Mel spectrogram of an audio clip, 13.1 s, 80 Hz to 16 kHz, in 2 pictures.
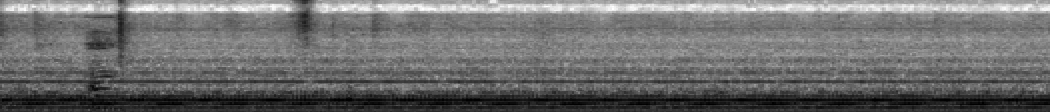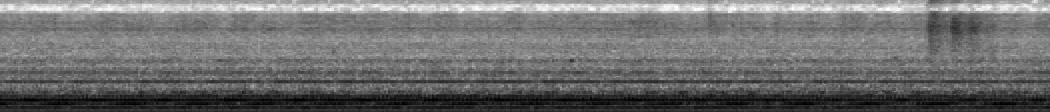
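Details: GE washer GTW500ASNOWS with shift actuator, ramping up from drain into spin: steady, even motor and drum hum with no knocking, scraping or grinding, a normal spin.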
